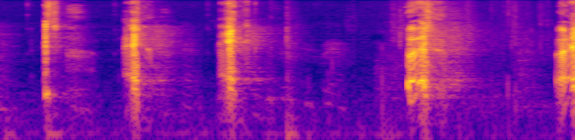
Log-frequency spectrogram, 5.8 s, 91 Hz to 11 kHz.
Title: TikTok Sneezing 5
